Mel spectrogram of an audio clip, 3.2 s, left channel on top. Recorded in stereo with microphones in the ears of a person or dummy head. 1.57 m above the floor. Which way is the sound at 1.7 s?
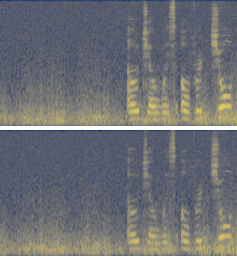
40° left (ahead or behind).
